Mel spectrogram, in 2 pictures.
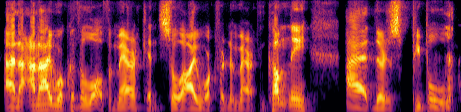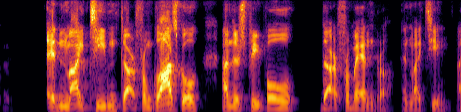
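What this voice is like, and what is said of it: Scottish accent. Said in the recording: “It's clearly a Scottish accent I have ... I'm not very quickly spoken”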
